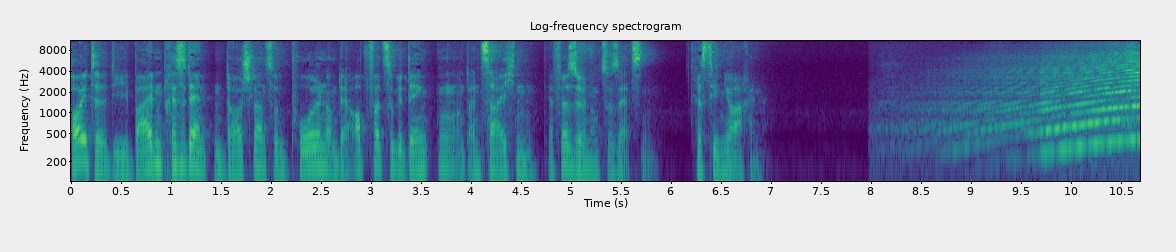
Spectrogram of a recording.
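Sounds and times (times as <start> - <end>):
speech: 0.0 - 7.0
air raid siren wailing: 8.0 - 10.6.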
